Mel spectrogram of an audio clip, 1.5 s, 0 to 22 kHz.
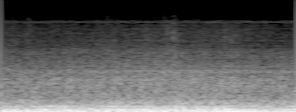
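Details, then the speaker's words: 2009 Mercedes E350 driven over a proper bump after fitting two new drop links. Only a low, smooth road rumble with no clunk or knock; the repair fixed it. "that's that's that's that's fixed it yes that's fixed it I'm like I say it's only a drop link"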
